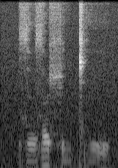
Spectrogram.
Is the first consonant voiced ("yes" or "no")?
yes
